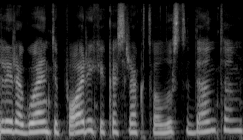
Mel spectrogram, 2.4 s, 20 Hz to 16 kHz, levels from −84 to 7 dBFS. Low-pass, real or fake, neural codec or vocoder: 14.4 kHz; fake; vocoder, 44.1 kHz, 128 mel bands every 256 samples, BigVGAN v2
